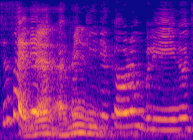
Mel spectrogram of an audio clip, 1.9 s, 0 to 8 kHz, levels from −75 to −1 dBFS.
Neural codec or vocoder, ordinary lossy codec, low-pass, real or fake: none; none; none; real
